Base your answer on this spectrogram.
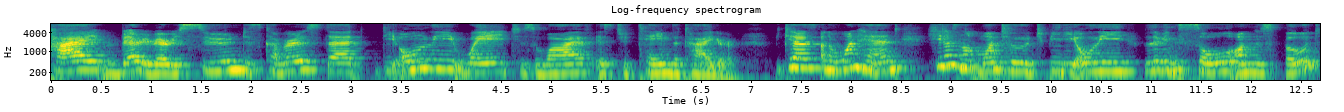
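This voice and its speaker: Noticeable background noise sits behind a woman. She speaks at a fairly slow pace with a fairly high pitch. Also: ordinary pitch variation. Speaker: book reviewer. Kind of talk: casual book review talk to camera. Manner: rambling, chatty.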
